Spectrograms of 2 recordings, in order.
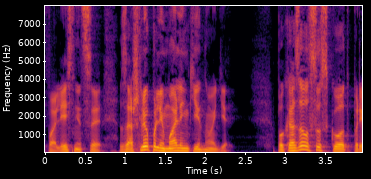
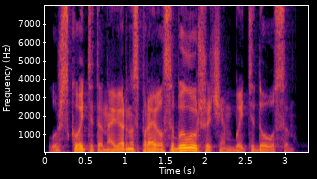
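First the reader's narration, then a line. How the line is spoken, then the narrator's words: Grumbled. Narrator (Russian): проворчал Парадин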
